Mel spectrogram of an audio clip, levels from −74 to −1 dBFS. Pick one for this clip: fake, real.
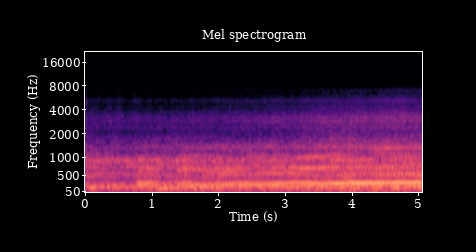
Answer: real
